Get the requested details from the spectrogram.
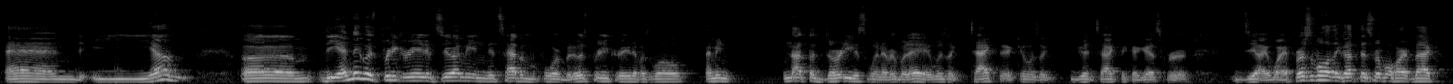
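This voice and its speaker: A man giving a casual, rambling video review, filling pauses with "so, yeah" and now and then speeding up. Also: mid-range voice, mellow. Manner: rambling, loose delivery with frequent "so, yeah" fillers; at times speeds up. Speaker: wrestling show reviewer.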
